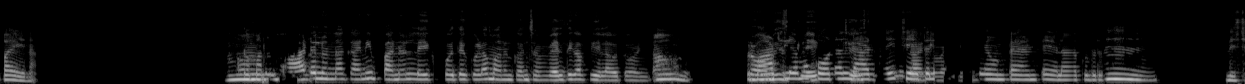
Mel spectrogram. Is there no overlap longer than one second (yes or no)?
no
